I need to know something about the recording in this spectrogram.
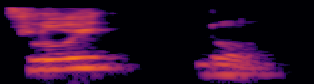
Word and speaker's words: fluido: mesma palavra é assim essa palavra tem duas pronúncias fluido pronunciem fluido fluido isso e ISO aqui é fluído isso aí Henrique do verbo fluir isso vamos lá então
